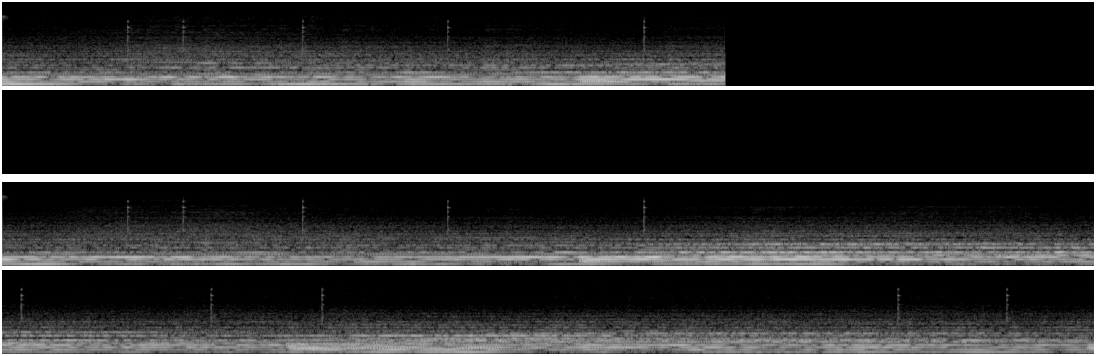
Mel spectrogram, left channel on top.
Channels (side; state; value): left; drops out; at 7.2 s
